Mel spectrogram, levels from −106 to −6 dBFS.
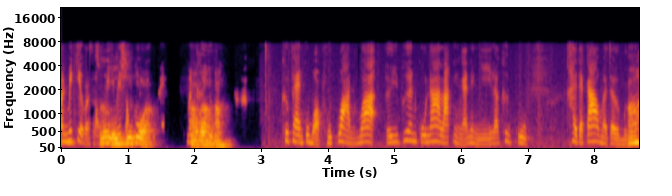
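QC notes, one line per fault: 0.41–2.82 s, speech suppressed in double talk: the speech dips at 0.41–0.56, 1.01–1.6, 1.87–1.91 and 2.38–2.82 s. The short ones lose about 10 dB, the longer ones nearly vanish, around 40 dB down. This is likely an echo canceller ducking the talker along with the far side.
2.29–2.4 s, echo leak: a brief delayed copy of the speech comes back about 364 ms late, only about 5 dB under the direct sound. This is likely loudspeaker pickup that the canceller didn't fully remove.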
